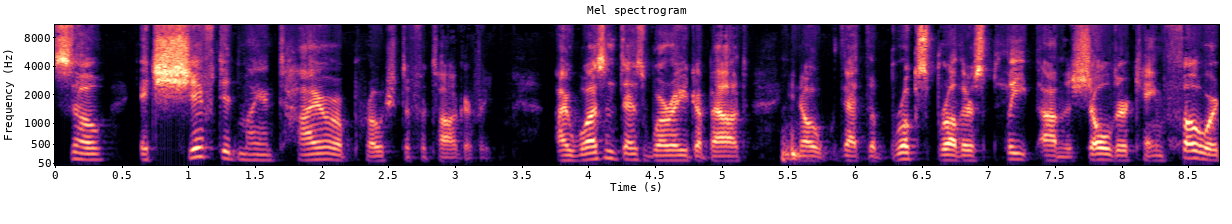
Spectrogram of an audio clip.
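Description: A plain, everyday voice at a moderate pace with ordinary pitch variation, a dry, close sound with no echo and a quiet background. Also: man, medium pitch for a man. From New York. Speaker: entrepreneur. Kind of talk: interview.

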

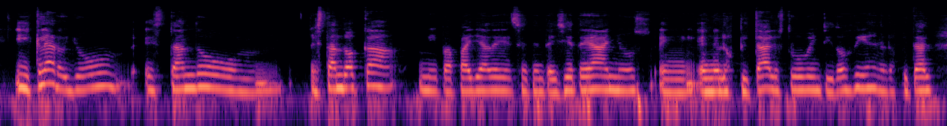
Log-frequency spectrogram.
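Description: This woman has an ordinary speaking voice at a medium pitch. Her intonation is fairly even. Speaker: singer and journalist. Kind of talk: interview chat.

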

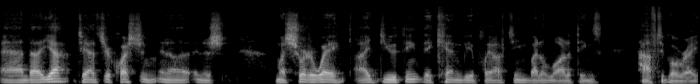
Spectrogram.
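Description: A man with a Canadian accent talks at a fairly quick pace in a fairly low pitch, an ordinary speaking voice. The sound is dry and close, with no echo. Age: 40s. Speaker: sports fan personality. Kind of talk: casual chat.

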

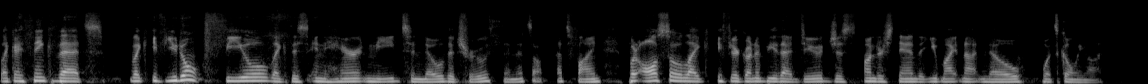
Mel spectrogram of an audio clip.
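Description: A somewhat breathy man with fairly even intonation. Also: medium pitch for a man, dry, close sound with no echo. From New Mexico. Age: 30s. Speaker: comedian and podcast host. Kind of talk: casual chat. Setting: video call. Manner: fast.

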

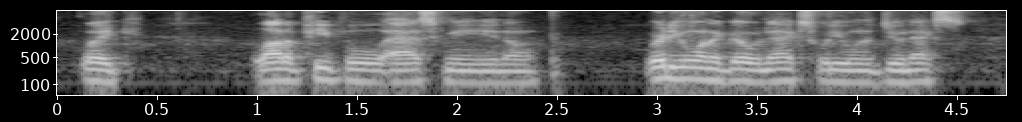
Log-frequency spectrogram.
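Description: The man's voice is somewhat breathy and sits at a medium pitch. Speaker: independent pro wrestler. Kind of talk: casual interview.

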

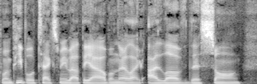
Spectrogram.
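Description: In an American accent, a man at medium pitch speaks at a moderate pace with an ordinary speaking voice. The recording is very clean, with a silent background. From West Virginia, US. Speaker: singer and songwriter. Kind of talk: casual podcast interview. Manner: casual, laid-back.

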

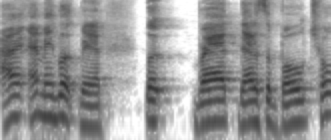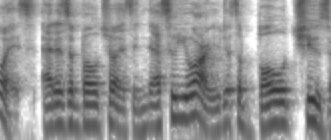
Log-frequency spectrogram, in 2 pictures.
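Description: A somewhat breathy man at a fairly high pitch, with ordinary pitch variation, a moderate pace and a very clean recording with a silent background. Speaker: improv comedian.

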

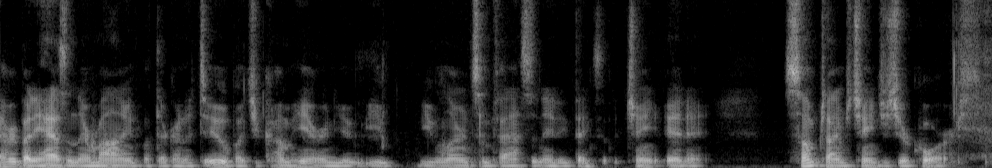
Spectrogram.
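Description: A man with an American accent at a very fast pace, with big swings in loudness. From upstate New York, near the Canadian border. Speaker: professor and university administrator. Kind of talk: casual interview chat.

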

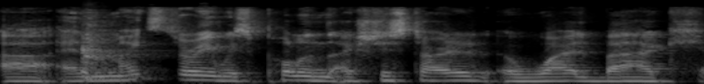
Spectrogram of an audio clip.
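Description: A man with a French accent talks at a moderate pace with fairly even intonation. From France, southern suburbs of Paris. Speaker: video game entrepreneur. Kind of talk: interview. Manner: halting, many repetitions.

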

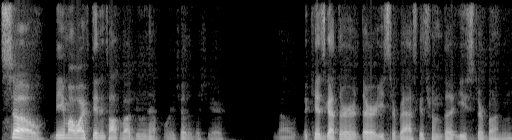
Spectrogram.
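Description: Delivered in a plain, everyday voice, the speech keeps a moderate pace and fairly even intonation but shows big swings in loudness. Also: man, medium pitch for a man. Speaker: podcast host. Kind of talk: casual banter. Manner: joking, playful.

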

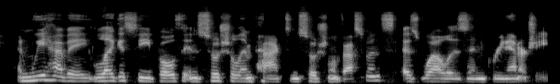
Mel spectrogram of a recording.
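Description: A woman at a fairly quick pace, with a dry, close sound and no echo. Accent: New York. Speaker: corporate sustainability executive. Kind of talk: interview.

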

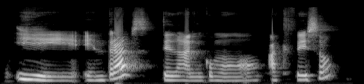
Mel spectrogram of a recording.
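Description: A woman speaks at medium pitch with a Madrid accent. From Spain, Madrid (Vallecas). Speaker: influencer. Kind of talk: casual chat.

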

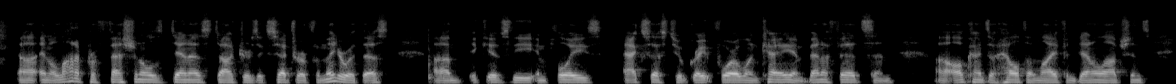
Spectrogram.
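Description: An ordinary speaking voice moves at a moderate pace with fairly even intonation. The sound is dry and close, with no echo. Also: man, fairly low pitch for a man. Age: 50s. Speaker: real estate investor. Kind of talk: interview.

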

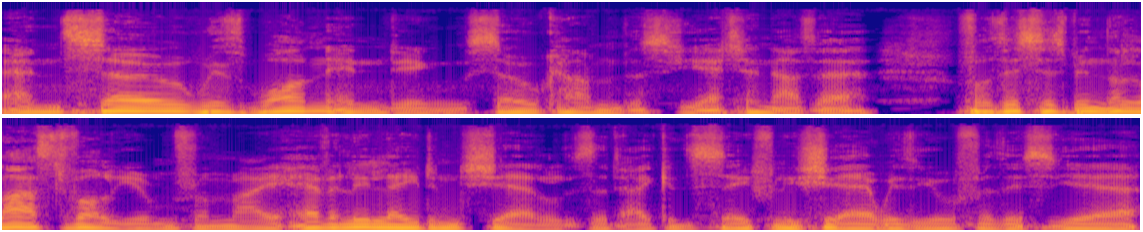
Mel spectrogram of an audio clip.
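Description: A man talks at a moderate pace in a very deep, low-pitched voice. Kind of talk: horror anthology narration. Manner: soft, sinister, wry.

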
